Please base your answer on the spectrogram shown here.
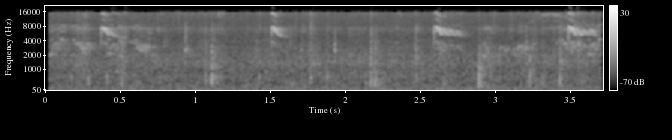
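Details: Two hand-fed Yellow-vented Bulbul chicks, seven days old, begging: short high thin chirps sliding downward, spaced about one second apart, over a quiet background with soft clicks.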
